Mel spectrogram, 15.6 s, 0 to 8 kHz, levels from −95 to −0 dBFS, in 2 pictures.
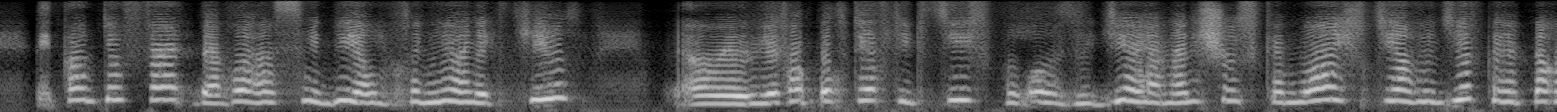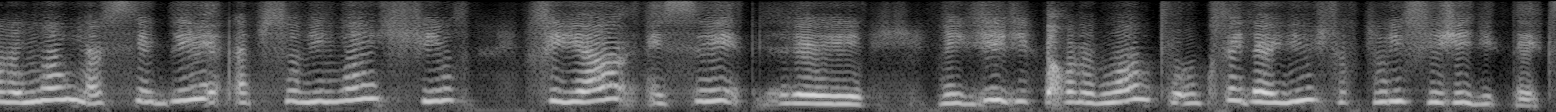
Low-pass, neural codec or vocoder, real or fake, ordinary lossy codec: none; codec, 16 kHz, 0.5 kbps, FreqCodec, smaller model; fake; none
